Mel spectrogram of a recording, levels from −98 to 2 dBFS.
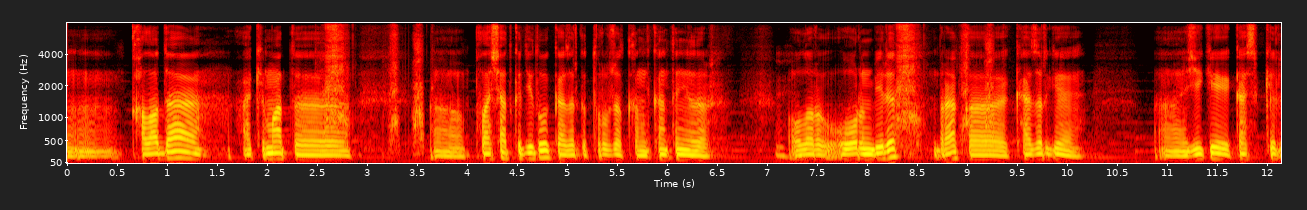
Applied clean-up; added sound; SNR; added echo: none; Writing; 12 dB; none.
